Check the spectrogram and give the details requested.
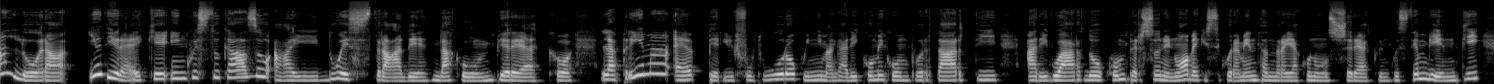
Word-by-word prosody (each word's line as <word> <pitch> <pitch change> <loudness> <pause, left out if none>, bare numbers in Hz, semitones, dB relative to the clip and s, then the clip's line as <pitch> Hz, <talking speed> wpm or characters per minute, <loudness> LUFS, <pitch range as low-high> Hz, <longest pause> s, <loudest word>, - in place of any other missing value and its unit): Allora, 185 - +2 0.2
io 440 +5 +7
direi 205 - +2
che 250 +6 +3
in 275 0 -1
questo 315 +2 -1
caso 355 +4 +2
hai 190 -1 -3
2 250 +6 +3
strade 175 -5 0
da 185 -2 +1
compiere, 180 +1 +1
ecco: 175 +2 -2 0.3
la 225 -1 +4
prima 455 +6 +2 0.2
è 205 +1 -1
per 190 -3 -4
il 185 +1 -8
futuro, 220 +6 +1
quindi, 200 -3 -3
magari, 180 0 -3
come 200 +2 -2
comportarti 195 +1 -2 0.3
a 190 - +3
riguardo 195 +1 +3
con 215 +4 -2
persone 200 0 -1
nuove 200 +4 +3
che 195 - -13
sicuramente 190 +2 -2
andrai 175 -1 -1
a 175 - -3
conoscere, 175 -1 -2
ecco, 170 +1 -7
in 170 - -9
questi 185 +5 -5
ambienti; 240 +3 +1
190 Hz, 150 wpm, -21 LUFS, 180-215 Hz, 0.3 s, io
